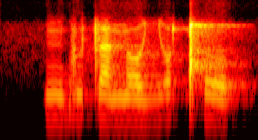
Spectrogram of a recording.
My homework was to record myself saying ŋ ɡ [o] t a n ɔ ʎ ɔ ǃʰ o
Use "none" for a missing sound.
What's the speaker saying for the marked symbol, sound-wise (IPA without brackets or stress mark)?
u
